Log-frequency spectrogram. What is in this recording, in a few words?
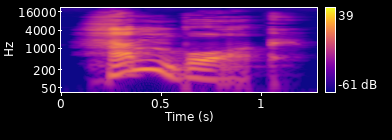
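"hamburg", German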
